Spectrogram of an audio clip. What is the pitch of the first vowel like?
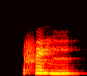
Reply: high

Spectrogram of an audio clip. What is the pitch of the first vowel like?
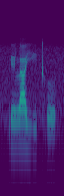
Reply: high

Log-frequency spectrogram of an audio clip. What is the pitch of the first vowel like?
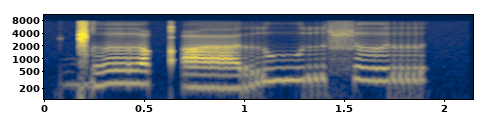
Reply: low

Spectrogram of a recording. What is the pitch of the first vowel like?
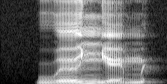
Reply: rising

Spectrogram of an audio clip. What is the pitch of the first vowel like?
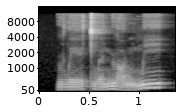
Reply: rising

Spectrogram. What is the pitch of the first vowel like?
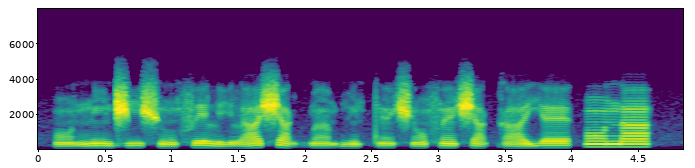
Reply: low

